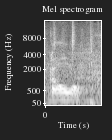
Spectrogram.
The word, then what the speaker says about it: Skål: have a special pronunciation because it's not just skull, it's skull. Yeah, it's a skull with Skål. A with the dot over it.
